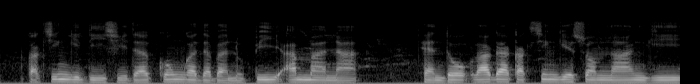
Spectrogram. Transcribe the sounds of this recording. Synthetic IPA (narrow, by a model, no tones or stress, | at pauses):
kak̚t͡ʃiŋɡidisidɐkumɡadɐbɐnupiɐ̰mːana | hʰendɔk̚laɡakak̚t͡ʃiŋɡisɔmnaŋɡi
